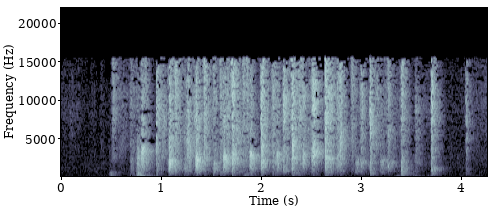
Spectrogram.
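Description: A round of applause from a small audience after a singing performance, dense overlapping claps starting after a short pause and continuing steadily for several seconds at moderate loudness.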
